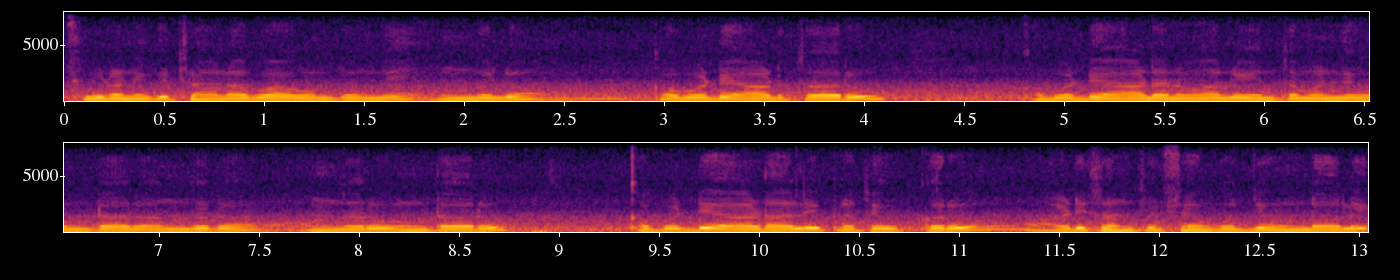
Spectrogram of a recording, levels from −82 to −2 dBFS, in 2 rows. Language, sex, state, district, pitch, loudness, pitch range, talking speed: Telugu, male, Andhra Pradesh, Guntur, 195 Hz, -17 LUFS, 190-205 Hz, 100 wpm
